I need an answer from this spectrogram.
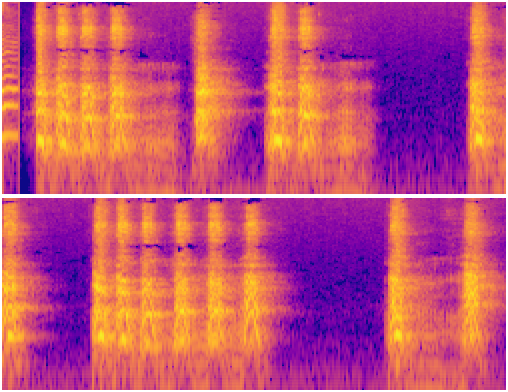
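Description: Dog barking repeatedly in short runs of one to several sharp barks, with gaps of about a second between the runs.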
